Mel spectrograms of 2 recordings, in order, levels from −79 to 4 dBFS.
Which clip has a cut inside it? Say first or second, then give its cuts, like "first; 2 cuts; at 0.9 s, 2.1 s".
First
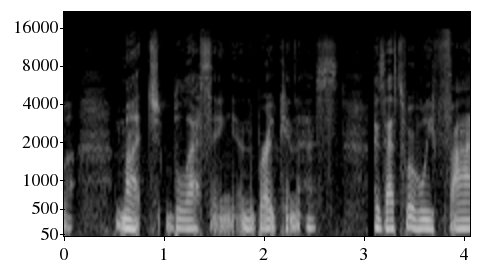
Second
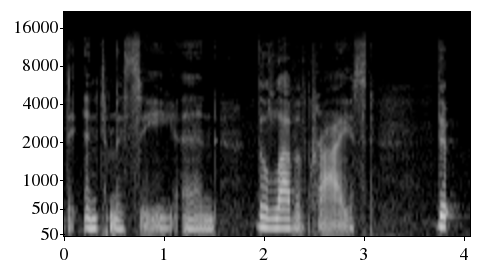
first; 1 cut; at 3.1 s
